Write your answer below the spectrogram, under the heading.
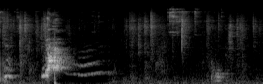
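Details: A dog whining in a temper tantrum to be let outside: a sharp yelp, then a thin whined tone sliding downward for about half a second, followed by quiet room sounds.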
